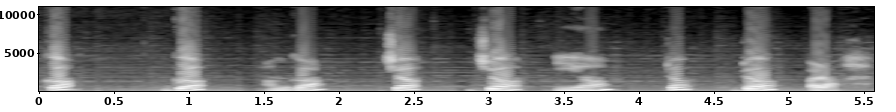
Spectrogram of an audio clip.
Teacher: बात आपको अच्छे से समझ में आ गई होगी कि अल्पप्राण वे होते हैं, उन व्यंजनों को हम कहते हैं, उन अक्षरों को हम कहते हैं जिनके उच्चारण में हमारी शक्ति भी कम लगती है और वायु की मात्रा भी कम प्रसारित होती है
